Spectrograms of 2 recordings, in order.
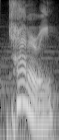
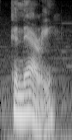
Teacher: Cannery has the stress on the first syllable. Canary has the stress on the second syllable.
